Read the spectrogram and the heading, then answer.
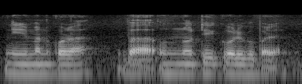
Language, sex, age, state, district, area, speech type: Assamese, male, 18-30, Assam, Udalguri, rural, spontaneous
